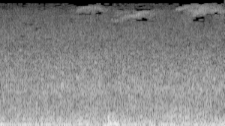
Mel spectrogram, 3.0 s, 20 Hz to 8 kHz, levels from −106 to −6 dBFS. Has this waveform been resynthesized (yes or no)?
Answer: yes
